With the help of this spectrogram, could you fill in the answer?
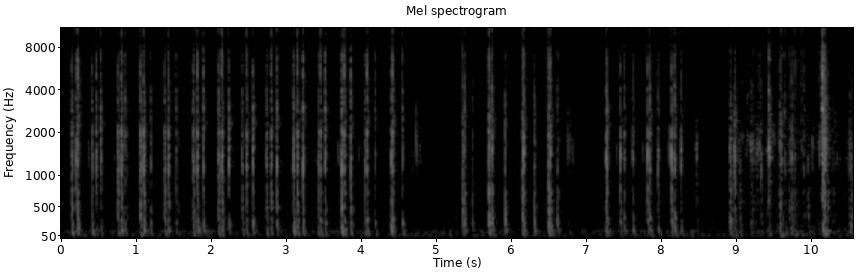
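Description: Long nails tap rapidly on the front face of a small, hollow Crayola cardboard box filled with markers, which is held in the hands and then lowered toward a book. Dozens of quick, dry, crisp clicks come in uneven bursts with brief pauses, each fading almost at once with a bright edge and little low end. Near the end, a soft, hissy rustle rises beneath the last taps.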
